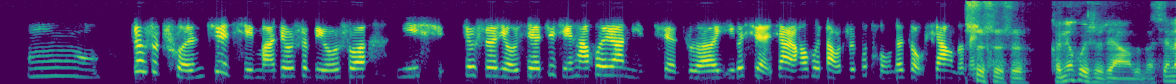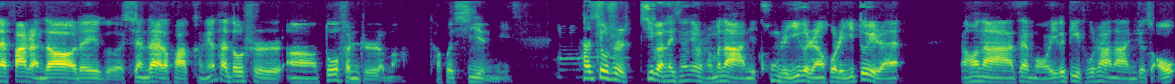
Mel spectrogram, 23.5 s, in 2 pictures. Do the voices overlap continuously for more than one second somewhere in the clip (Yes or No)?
No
